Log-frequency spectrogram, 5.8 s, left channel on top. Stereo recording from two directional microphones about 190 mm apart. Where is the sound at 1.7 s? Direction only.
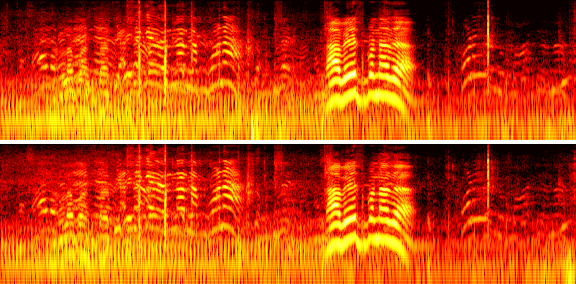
70° left (ahead or behind).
